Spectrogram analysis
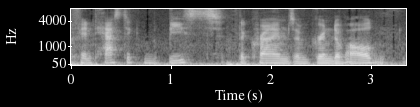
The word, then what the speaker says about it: Grindelwald: For Fantastic Beasts: The Crimes of Grindelwald. Is that how you say it? Grindelwald. Yeah, that guy. I want to do the Germanic with the VW. Would you please? Grindelwald?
